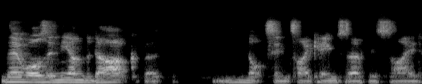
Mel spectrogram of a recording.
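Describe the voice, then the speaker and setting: A man speaks in a put-on character voice at a fairly low pitch. His pace is moderate. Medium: actual play.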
